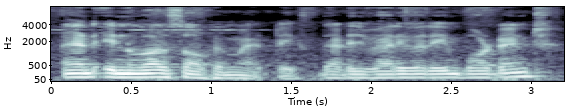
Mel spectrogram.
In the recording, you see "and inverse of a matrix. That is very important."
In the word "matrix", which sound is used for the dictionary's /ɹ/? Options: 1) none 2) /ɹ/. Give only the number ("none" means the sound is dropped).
1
